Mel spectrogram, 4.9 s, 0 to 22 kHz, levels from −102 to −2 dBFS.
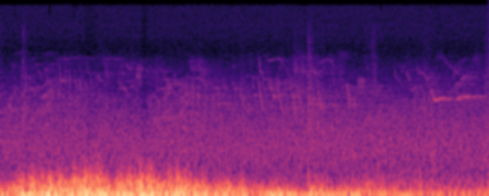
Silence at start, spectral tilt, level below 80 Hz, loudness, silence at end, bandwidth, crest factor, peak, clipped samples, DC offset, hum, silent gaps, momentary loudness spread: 0 s; -8.5 dB/octave; -22 dBFS; -26 LUFS; 0 s; 5.4 kHz; 16 dB; -4 dBFS; under 0.1%; under 0.1%; none; none; 16 LU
